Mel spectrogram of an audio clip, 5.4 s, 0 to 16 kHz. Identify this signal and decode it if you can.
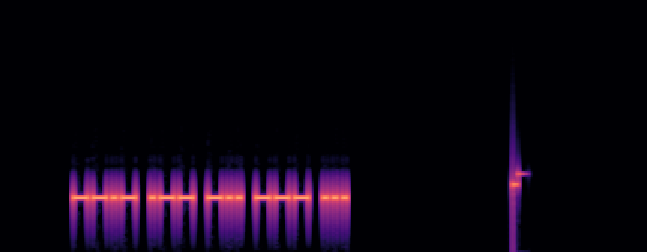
Morse code, heard as a keyed tone, about 31 wpm, 700 Hz. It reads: QWDOS
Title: Code Groups - 5 Letters - 30wpm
